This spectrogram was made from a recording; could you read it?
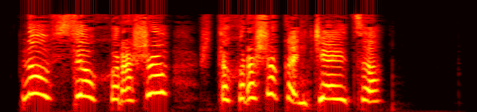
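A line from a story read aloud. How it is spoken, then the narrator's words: Cheerful agreement. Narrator (Russian): весело согласился Татошка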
